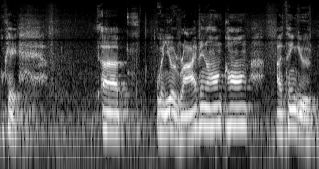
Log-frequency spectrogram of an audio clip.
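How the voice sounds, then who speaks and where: A man's voice: medium pitch, measured pace, sharp tone, rough recording. A man hosting a studio interview, prompting his guest with questions and frequent short acknowledgments. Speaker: interview host. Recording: studio with clear background noise.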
